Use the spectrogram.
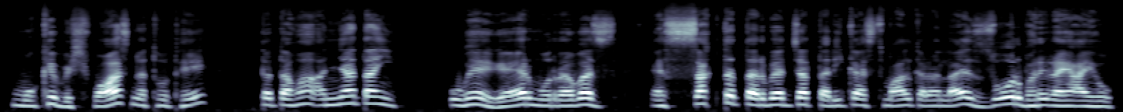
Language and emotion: Sindhi, disgusted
